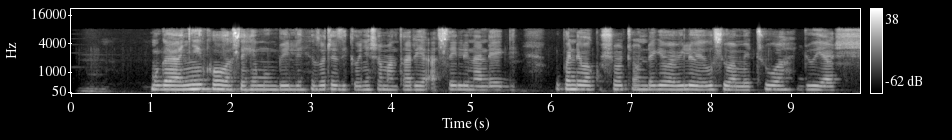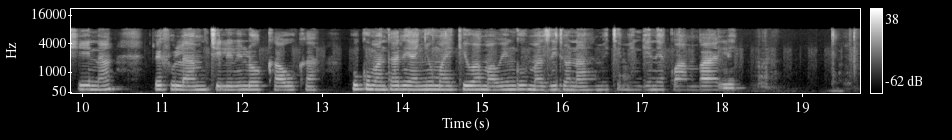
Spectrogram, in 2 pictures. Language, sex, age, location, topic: Swahili, female, 25-35, Nairobi, government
